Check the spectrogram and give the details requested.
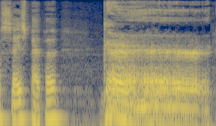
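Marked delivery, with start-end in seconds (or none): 1.4-2.8 low, drawn-out playful growl. A narrator's reading. George answers as his dinosaur, playful growl. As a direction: growl a long low "grrr". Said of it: "replies George".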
